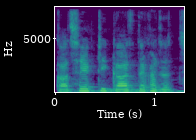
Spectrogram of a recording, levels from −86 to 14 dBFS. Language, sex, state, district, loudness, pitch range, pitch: Bengali, male, West Bengal, Paschim Medinipur, -19 LUFS, 165-185 Hz, 175 Hz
